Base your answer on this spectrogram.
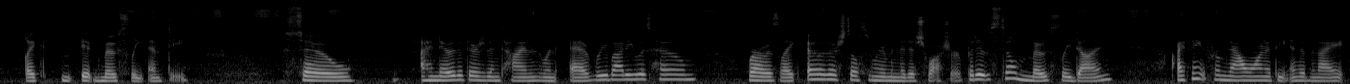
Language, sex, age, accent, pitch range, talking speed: English, female, 30-49, American, 155-185 Hz, 195 wpm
